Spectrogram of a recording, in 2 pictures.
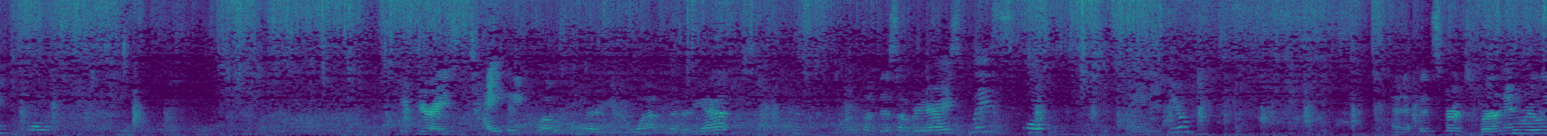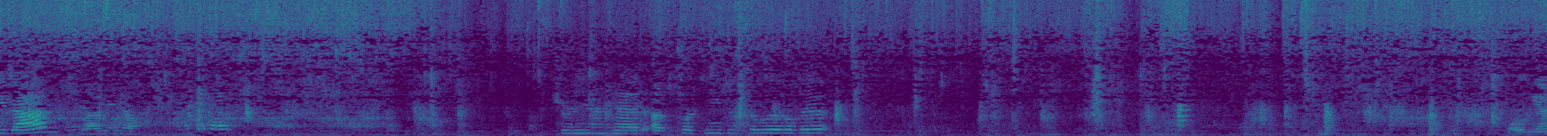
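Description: Handheld shower sprayer running steadily, a hiss of water spraying onto hair, with indistinct voices talking over it.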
